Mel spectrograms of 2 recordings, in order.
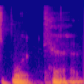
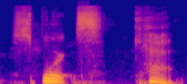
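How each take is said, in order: First: No 's' sound follows 'sport'. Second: An 's' sound follows 'sport'. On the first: The speaker calls it right. "and it's sport cat" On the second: The speaker calls it wrong. "it always adds an S to sports cat"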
